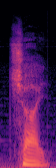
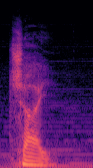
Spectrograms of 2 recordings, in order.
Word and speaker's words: çay: Le C cédille se prononce ch, comme dans l'exemple avec le mot çay, çay, le thé turc.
